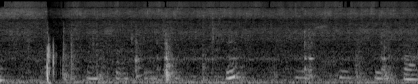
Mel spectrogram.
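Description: Tomatoes sauté in a pan with a low, soft sizzle, broken by a sharp clatter of a utensil and scattered stirring clicks and scrapes, close and fairly quiet.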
